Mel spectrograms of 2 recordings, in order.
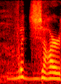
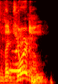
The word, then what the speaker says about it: Vardum: That was a Holy Vagardom. Oh my god. That's That's Vardum. You're pronouncing it wrong.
